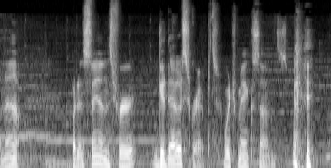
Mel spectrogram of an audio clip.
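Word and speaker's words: Godot: Yeah, I say go do GDO cuz it's like go and then dot. So I just keep wanting to say go do but it's supposed to be pronounced GDO and I'm just like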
